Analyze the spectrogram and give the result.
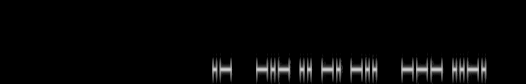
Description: Morse code, heard as a keyed tone, about 32 wpm, 700 Hz. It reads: A KIND OF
